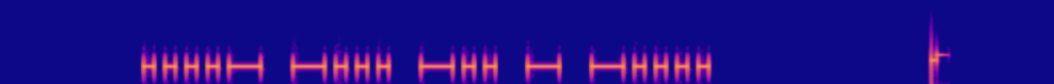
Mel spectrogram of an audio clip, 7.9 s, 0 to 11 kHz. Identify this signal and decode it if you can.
Morse code, heard as a keyed tone, about 15 wpm, 700 Hz. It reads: 4BDT6
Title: Five Challenging Letter-Number Combinations 15wpm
